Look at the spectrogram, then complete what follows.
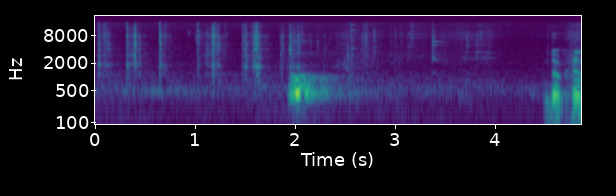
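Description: Metal rod pod being put together: quick clicks and clinks of its metal legs, bar and screw fittings as they are handled and screwed tight, with one louder knock about two seconds in.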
